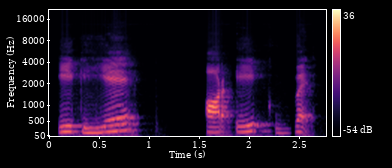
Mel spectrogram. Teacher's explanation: ये और वे, ये 2 ऐसे व्यंजन वर्ण हैं जिनका उच्चारण स्वरों की तरह हो जाता है। स्वरों की तरह श्वास वायु को ज्यादा अंदर नहीं रुकना पड़ता। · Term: अर्ध स्वर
